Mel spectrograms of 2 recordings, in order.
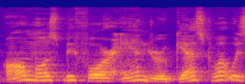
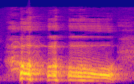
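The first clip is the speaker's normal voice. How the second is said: loud, jolly ho-ho-ho; hearty ho ho laugh; 4 semitones higher, 9 dB louder than usual. Acted. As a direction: laugh like a big happy old tree.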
